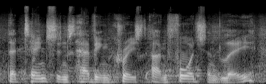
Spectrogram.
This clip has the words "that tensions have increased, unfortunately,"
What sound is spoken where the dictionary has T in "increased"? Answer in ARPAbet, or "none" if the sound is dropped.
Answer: T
